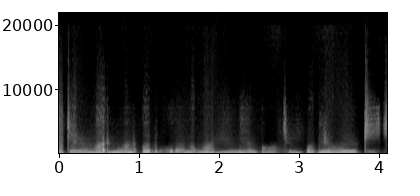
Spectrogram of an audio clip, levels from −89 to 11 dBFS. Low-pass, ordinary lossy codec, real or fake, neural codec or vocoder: none; none; fake; codec, 44.1 kHz, 0.9 kbps, DAC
